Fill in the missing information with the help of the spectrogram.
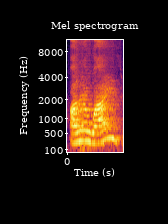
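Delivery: ordinary talk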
